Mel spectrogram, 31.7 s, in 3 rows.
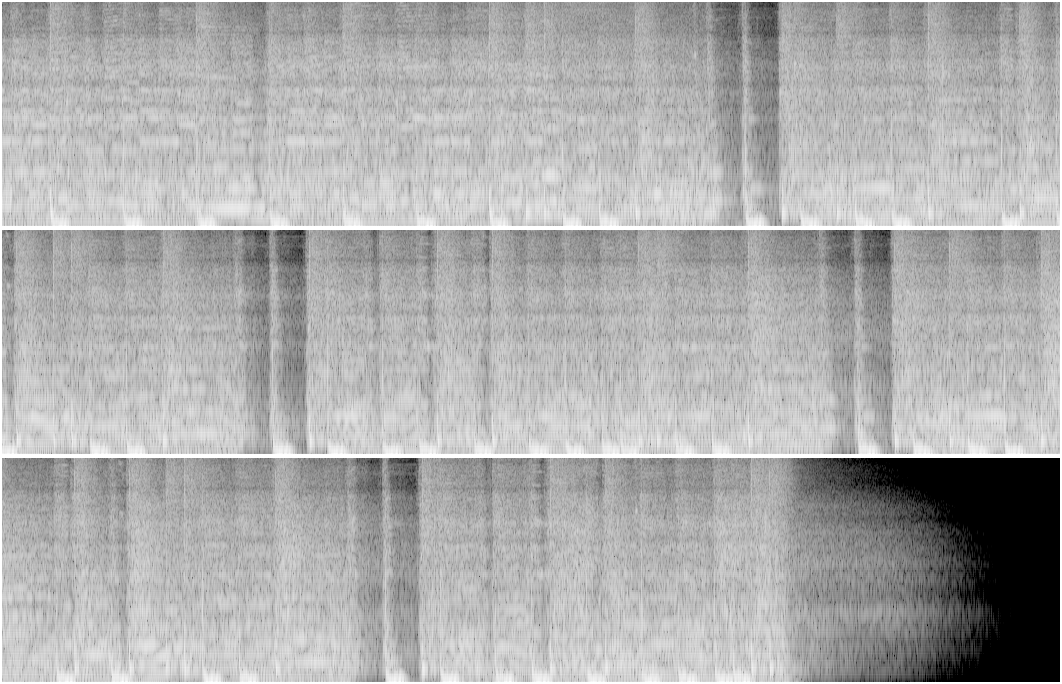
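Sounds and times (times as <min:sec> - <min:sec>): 
hard rock music: 0:00.0 - 0:30.2.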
